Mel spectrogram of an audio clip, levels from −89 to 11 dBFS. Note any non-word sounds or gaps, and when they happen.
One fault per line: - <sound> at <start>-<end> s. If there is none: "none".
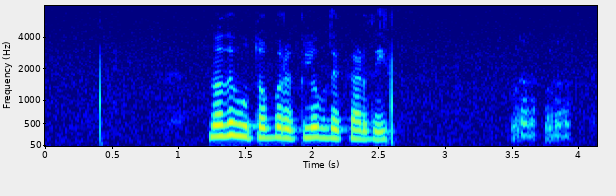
- laugh at 3.5-4.0 s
